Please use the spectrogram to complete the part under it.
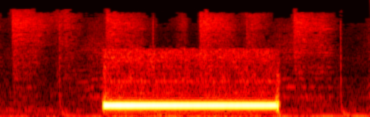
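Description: A telephone line tone sounds as a call is dialled: one loud, steady, mid-pitched beep lasting just under a second, starting and stopping cleanly, with nothing else heard around it.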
